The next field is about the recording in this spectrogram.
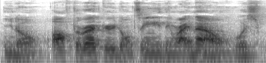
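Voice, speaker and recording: A man hosting a casual boxing talk show, talking in an animated way with frequent restarts and repeated words. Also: medium pitch, fairly quick. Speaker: boxing channel host.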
